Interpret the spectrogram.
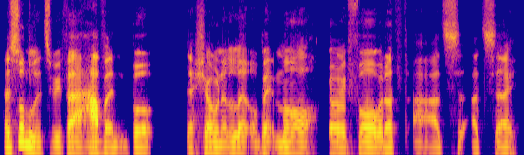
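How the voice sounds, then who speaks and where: A man with a Yorkshire accent gives loose, chatty running commentary on a live football watchalong, breaking off to answer viewers in the chat and laugh at his own jokes. His voice sits fairly low, recorded close and dry with no room sound. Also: a little fast, fairly bright tone, no room sound.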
